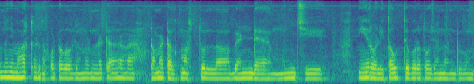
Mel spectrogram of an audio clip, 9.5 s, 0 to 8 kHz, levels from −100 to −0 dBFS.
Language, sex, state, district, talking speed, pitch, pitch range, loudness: Tulu, male, Karnataka, Dakshina Kannada, 90 wpm, 140 Hz, 130-145 Hz, -18 LUFS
